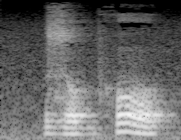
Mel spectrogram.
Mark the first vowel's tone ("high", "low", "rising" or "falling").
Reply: low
